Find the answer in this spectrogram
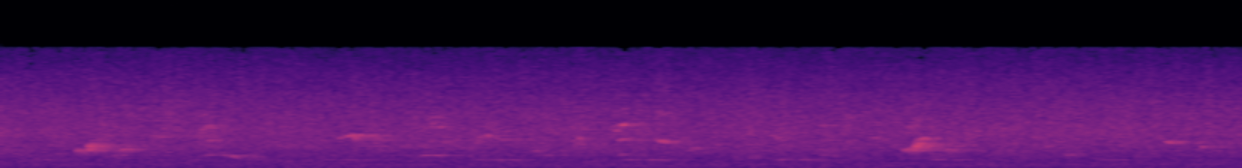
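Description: Steady hiss of background noise, with short high bird chirps scattered through it, the two loudest about half a second in and about six seconds in.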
